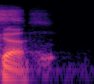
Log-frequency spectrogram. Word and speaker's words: Gus: Gus. – Why don't we say Goose? – It's easier for white people to say Gus. They just say G-U-S.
